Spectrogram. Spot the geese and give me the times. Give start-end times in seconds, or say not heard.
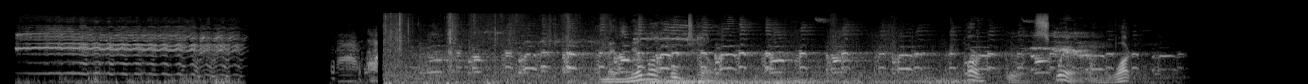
3.3-11.8.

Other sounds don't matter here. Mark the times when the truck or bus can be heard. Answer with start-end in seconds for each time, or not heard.
not heard.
